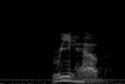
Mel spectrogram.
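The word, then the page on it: rehab: Canadian English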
